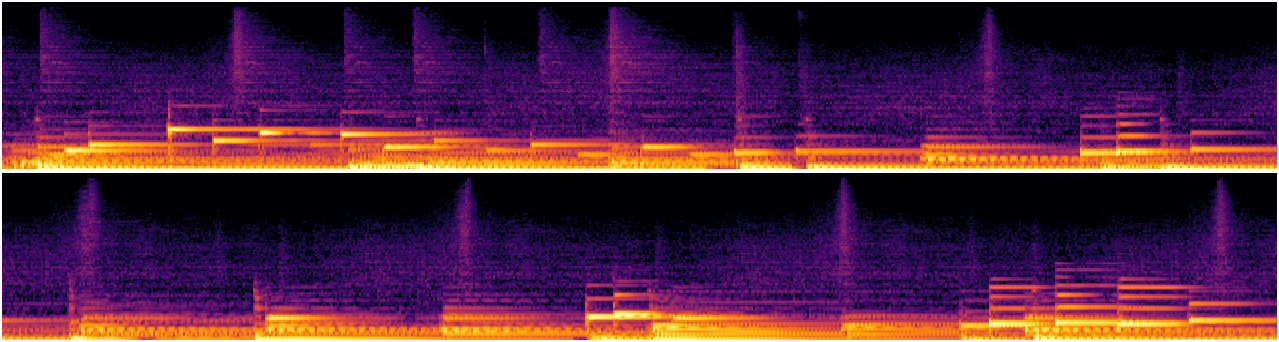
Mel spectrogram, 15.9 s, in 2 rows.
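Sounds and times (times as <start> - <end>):
relaxing romantic jazz podcast music: 0.0 - 15.9.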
